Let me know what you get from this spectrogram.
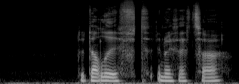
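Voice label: "lifft" Welsh, spoken word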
